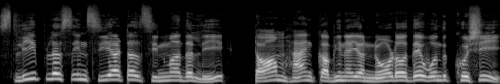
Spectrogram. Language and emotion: Kannada, happy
